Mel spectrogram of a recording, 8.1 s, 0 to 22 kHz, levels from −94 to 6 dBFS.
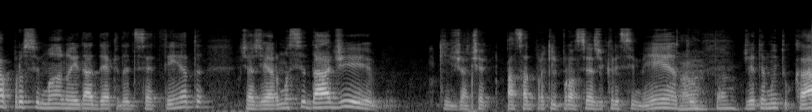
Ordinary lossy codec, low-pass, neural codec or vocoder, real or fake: none; none; codec, 16 kHz, 16 kbps, FreqCodec, smaller model; fake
